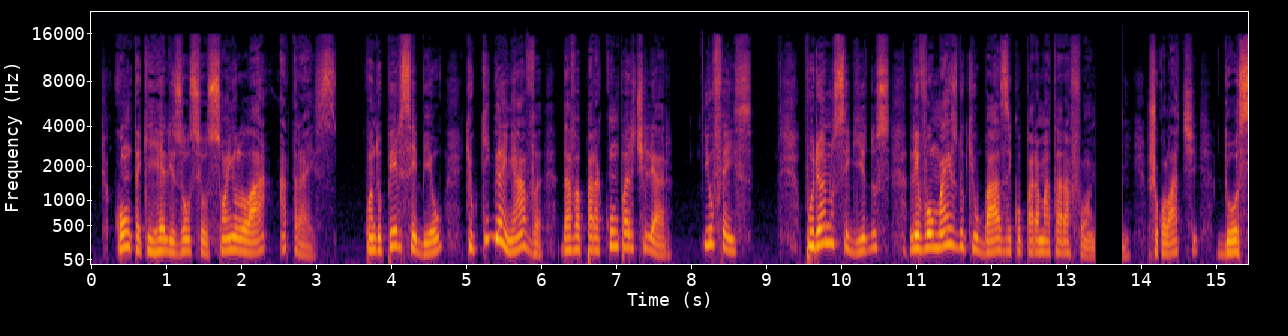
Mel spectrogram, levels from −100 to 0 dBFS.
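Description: At 13.37 s the sound just drops out mid-flow and stays silent until 13.74 s, a playback stall of about 370 ms. The likely cause is the player running dry of buffered data, or its output thread getting blocked, so nothing reached the output for that gap.

Right after, from 13.74 to 14.46 s, you get time-compressed catch-up: the player trims its backlog by cutting tiny slices and cross-fading the joins, so the audio runs at about 1.5 times speed, same pitch.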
